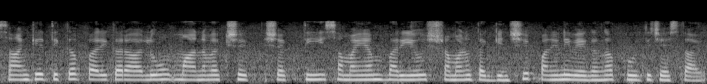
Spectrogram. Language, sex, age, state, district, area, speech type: Telugu, female, 18-30, Telangana, Jayashankar, urban, spontaneous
